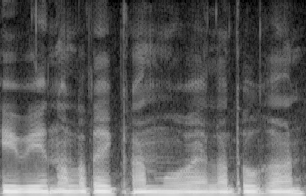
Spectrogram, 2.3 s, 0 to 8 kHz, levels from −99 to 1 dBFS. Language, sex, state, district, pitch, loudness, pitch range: Chakma, male, Tripura, Dhalai, 105 Hz, -13 LUFS, 100-110 Hz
